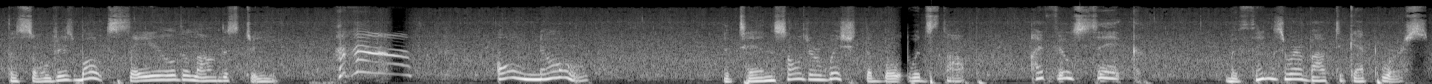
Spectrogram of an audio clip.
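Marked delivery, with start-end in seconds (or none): 3.3-5.7 very high cry of alarm; high-pitched acted panic; alarmed toy soldier. Soldier's boat sweeps down the street. 10.3-11.3 high-pitched seasick complaint; high, acted queasiness; queasy. Soldier queasy on the boat.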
